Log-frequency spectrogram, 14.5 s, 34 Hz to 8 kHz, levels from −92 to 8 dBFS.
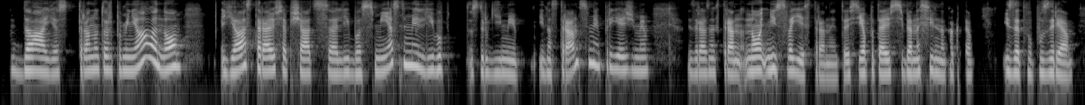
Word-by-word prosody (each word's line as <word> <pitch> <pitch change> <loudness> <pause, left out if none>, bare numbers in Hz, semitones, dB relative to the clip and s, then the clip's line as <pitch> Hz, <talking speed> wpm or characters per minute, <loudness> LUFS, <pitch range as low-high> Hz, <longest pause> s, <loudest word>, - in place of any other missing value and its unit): Да, 205 0 +4
я 185 -1 -3
страну 200 +3 -3
тоже 215 -1 -1
поменяла, 225 - +3
но 245 +2 +4 0.5
я 195 +6 +4
стараюсь 205 -5 +3
общаться 180 -1 0
либо 180 0 -4
с 175 +2 -3
местными, 270 +8 0
либо 210 -2 -2 0.3
с - - -7
другими 180 -3 -5 0.2
иностранцами, 190 - 0
приезжими 215 -6 -4 0.5
из 180 0 -10
разных 185 +1 -2
стран, 175 -2 +2
но 200 +2 +4
не 210 +1 0
из 210 - -2
своей 195 -5 0
страны. 145 -2 -7
То 160 - -7
есть 160 +2 -3
я 180 - +5
пытаюсь 175 -1 +1
себя 180 +1 +1
насильно 180 -1 -3
как-то 170 0 -8 0.4
из 190 -1 -3
этого 180 -1 0
пузыря 170 -2 0
190 Hz, 145 wpm, -25 LUFS, 175-210 Hz, 0.5 s, я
